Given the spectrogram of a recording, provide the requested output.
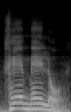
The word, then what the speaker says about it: gemelo: But if a G is followed by an E, the sound completely changes again, just like the C. So GE is pronounced ge, as in gente. Gente means people. Gemelo.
